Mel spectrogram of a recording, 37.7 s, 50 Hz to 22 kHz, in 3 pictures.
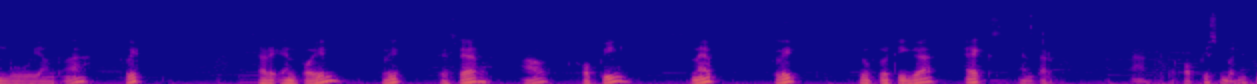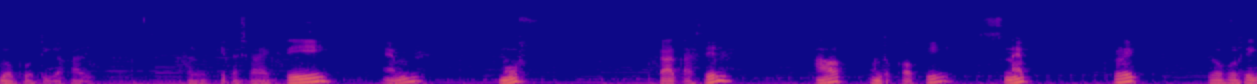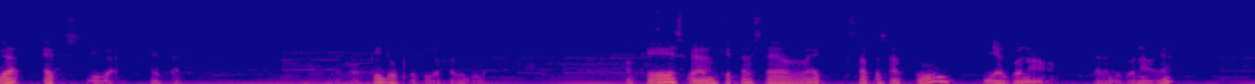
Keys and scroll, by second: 8.2-9.5 typing, 10.3 Return, 10.9 space, 11.5 o, 13.7 space, 16.2 m, 24.6-25.5 typing, 26.6 Return, 27.8 o, 31.8 space.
